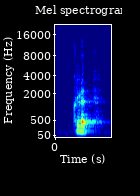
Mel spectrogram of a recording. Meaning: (noun) 1. club (an association of members joining together for some common purpose, especially sports or recreation) 2. club (an implement to hit the ball in certain ball games, such as golf)
- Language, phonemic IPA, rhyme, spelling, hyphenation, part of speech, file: Dutch, /klʏp/, -ʏp, club, club, noun / verb, Nl-club.ogg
